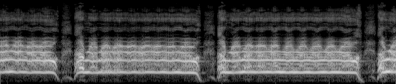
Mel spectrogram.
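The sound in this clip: A human voice imitates a dog whining for food while a meal is prepared. It gives a few long, loud, steady high whines, each sliding down in pitch at the end before a short break.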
